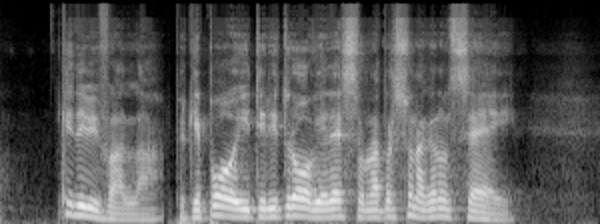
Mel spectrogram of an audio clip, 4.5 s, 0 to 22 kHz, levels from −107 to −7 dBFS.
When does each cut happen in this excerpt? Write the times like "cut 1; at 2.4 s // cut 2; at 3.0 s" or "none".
cut 1; at 1.2 s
